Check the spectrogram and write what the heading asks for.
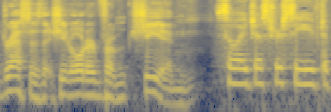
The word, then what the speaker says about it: Shein: Full disclosure, I thought this business is pronounced Sheen, but it's pronounced Shein. Yeah, Shein.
